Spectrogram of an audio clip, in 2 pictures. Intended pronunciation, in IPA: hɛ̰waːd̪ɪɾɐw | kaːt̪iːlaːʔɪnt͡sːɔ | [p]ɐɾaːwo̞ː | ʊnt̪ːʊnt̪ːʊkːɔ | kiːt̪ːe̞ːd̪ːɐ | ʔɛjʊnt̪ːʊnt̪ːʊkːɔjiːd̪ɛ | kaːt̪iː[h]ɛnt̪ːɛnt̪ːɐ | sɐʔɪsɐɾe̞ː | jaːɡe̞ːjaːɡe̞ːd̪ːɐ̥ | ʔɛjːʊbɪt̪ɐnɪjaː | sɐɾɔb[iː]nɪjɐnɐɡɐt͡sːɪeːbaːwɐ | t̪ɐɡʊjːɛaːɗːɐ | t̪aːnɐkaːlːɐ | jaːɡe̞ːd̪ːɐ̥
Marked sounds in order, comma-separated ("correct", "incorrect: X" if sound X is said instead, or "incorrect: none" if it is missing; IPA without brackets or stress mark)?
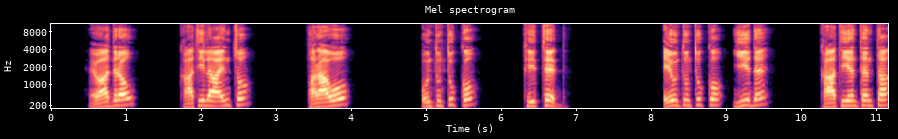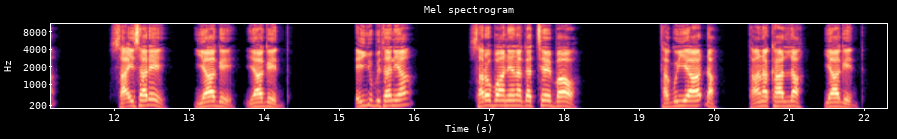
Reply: correct, correct, incorrect: aː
